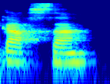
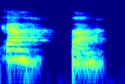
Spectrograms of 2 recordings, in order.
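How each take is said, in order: First: The middle consonant is an s sound. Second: The middle consonant is a th sound. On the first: "no dice caza de cazador" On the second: "con Z"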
